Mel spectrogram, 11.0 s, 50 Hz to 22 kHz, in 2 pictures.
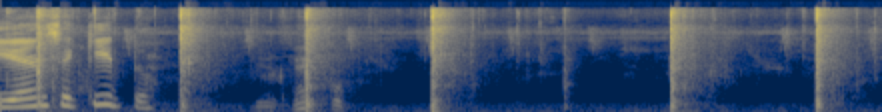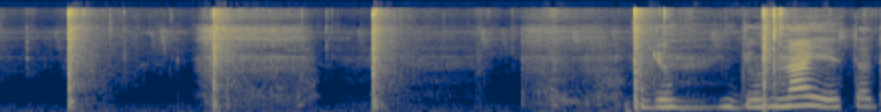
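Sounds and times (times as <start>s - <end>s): machete chopping wood: 1.1s - 7.1s, 7.8s - 8.1s, 9.4s - 10.6s.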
